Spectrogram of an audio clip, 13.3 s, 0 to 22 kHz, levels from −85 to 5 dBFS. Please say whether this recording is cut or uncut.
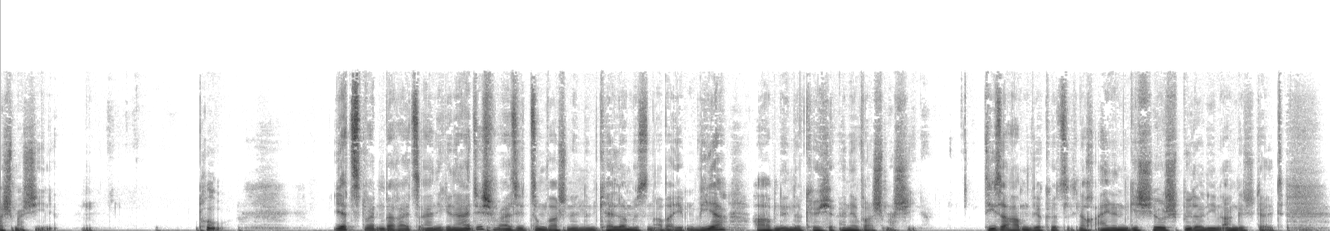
uncut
